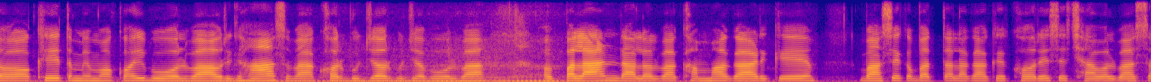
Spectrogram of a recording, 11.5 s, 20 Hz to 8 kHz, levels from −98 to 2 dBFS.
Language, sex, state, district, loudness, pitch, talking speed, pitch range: Bhojpuri, female, Uttar Pradesh, Deoria, -23 LUFS, 200 Hz, 160 wpm, 195-205 Hz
